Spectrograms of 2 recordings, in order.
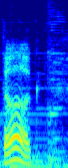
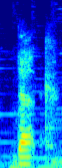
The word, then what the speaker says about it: Doug: can't spell your name because in Thai, the letter G, which is Gogai, is only a G at the beginning of a syllable. When it's at the end of a syllable, it makes a K sound. There is no G that goes at the end so I become Duck.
